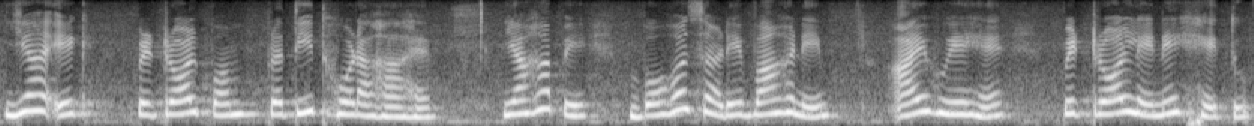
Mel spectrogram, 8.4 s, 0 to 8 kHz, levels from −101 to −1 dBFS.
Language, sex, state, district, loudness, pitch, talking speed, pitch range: Hindi, female, Bihar, West Champaran, -11 LUFS, 285 Hz, 135 wpm, 260-315 Hz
